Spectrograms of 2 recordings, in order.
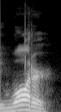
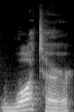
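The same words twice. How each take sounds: First: The middle T is a quick flap. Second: The middle T is a clear t sound. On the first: "we change that T sound for a flap T sound" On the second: "Instead of saying"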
